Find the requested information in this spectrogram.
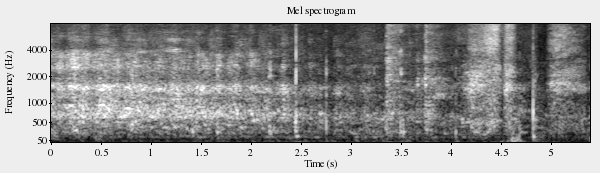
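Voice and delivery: long breathy laughing fit; real laughter. Real, not acted. Teacher at his own story's punchline, helpless laughter. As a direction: burst out laughing and let it run on.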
